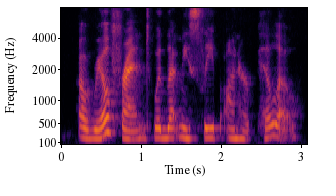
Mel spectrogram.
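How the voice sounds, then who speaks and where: On a very clean recording with a silent background, a woman uses a put-on character voice at a medium pitch and a moderate pace. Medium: read story.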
